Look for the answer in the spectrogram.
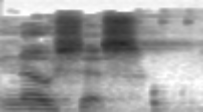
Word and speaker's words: gnosis: Now, there's a silent G on the beginning of that word. You look at it and it looks like gnosis, but they say it gnosis.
